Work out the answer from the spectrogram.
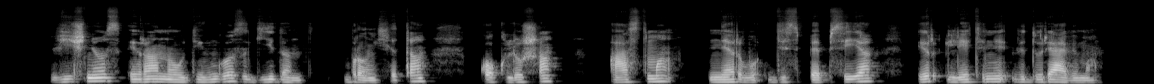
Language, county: Lithuanian, Vilnius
